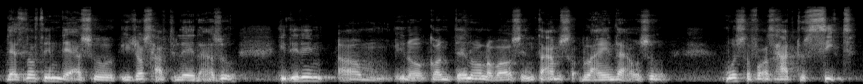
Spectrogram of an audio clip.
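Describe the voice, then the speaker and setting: A middle-aged lawyer with a hoarse, strained voice, recounting events in a measured, halting interview manner. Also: male voice, mid-range voice, dark tone, slight background noise. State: hoarse, voice strained after tear gas.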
